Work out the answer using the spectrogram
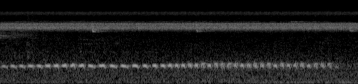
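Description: An Eastern Screech-Owl gives a soft, steady trill on one low pitch, lasting over three seconds, over a constant high insect drone.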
